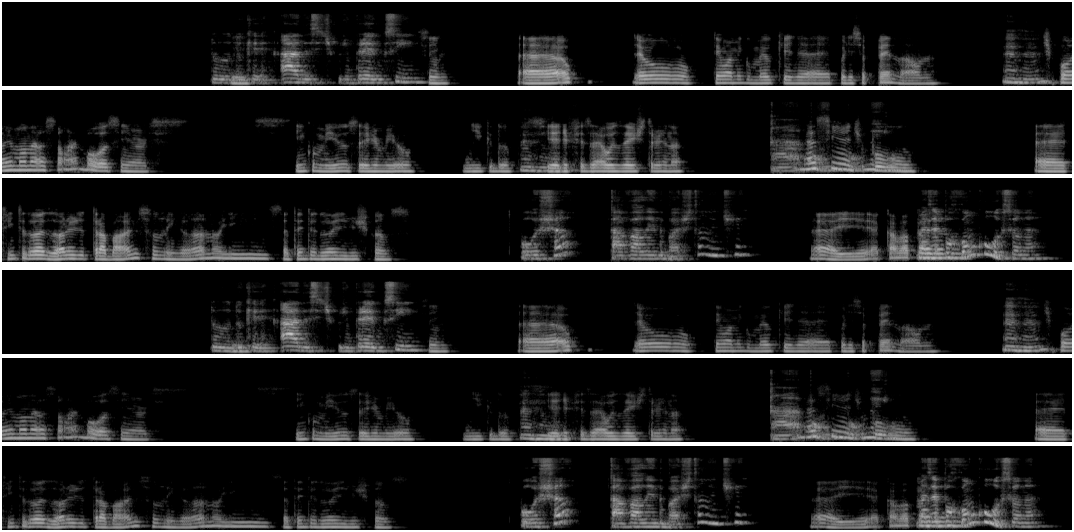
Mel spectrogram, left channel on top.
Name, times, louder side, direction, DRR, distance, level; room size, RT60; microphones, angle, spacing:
voice 1, 2.1-4.3 10.0-10.6 15.9-16.4 18.4-19.7 26.6-27.1 27.5-28.8 30.5-31.8, right 2 dB, 70° right, 2.7 m, -30 dB
voice 2, 5.2-5.7 6.3-9.4 10.6-12.5 13.3-14.8 15.3-15.8 16.2-17.5 18.7-19.8 21.0-25.4 29.5-31.1, left 4 dB, 40° left, 0.4 m, -29 dB
13.0 x 5.8 x 3.7 m
head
